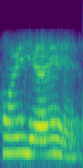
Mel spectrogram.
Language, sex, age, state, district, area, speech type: Manipuri, female, 18-30, Manipur, Senapati, urban, conversation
